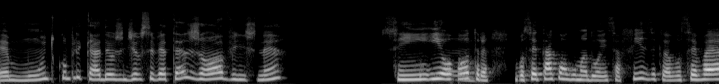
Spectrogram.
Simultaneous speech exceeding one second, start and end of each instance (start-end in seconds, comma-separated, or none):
none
